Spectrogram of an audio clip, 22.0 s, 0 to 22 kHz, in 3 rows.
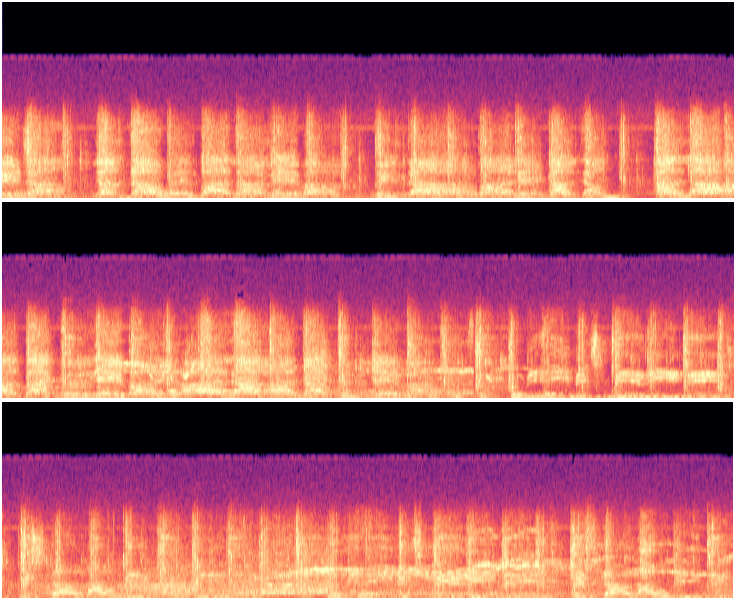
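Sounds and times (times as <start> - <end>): woman singing lead: 0.0 - 12.0
choir singing: 0.0 - 12.3, 13.7 - 21.9.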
